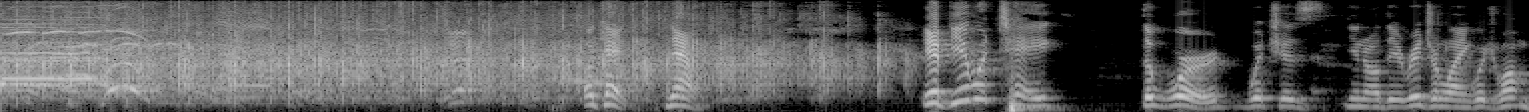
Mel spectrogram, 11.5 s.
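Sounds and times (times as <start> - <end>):
audience shouting and clapping: 0.0 - 7.0
speech: 4.4 - 5.4, 6.9 - 8.0, 8.6 - 11.4.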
